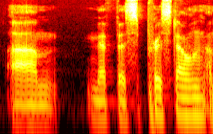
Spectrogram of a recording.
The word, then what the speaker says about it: mifepristone: And so there's also Walgreens and, you know, it's, that have stopped providing mifepristone.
